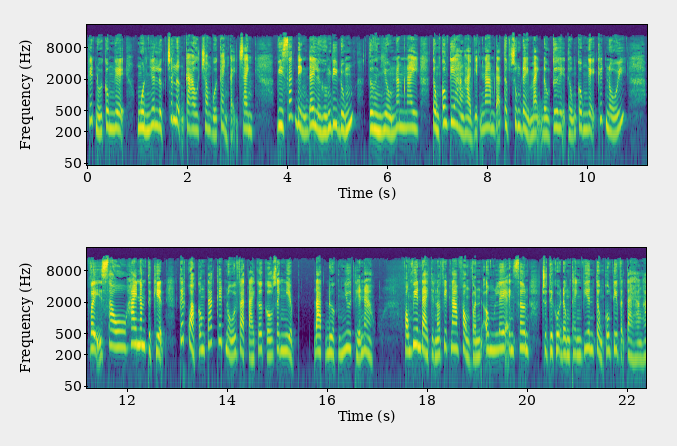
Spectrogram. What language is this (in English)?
Vietnamese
